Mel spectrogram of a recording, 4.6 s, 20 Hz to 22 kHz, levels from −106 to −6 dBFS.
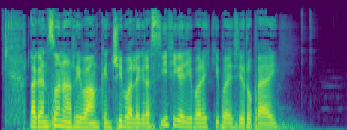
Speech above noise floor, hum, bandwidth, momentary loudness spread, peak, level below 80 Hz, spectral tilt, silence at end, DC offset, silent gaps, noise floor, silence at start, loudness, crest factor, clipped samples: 41 dB; none; 16 kHz; 7 LU; 0 dBFS; -42 dBFS; -4 dB/octave; 0.8 s; under 0.1%; none; -58 dBFS; 0.05 s; -17 LUFS; 18 dB; under 0.1%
